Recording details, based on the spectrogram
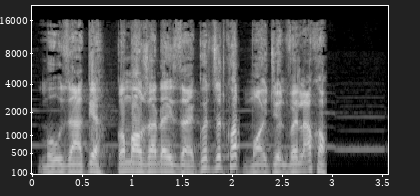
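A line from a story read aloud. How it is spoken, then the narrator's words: Loud call indoors. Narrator (Vietnamese): Vân Hải Kiều Tử lớn tiếng nói vọng vào trong nhà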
